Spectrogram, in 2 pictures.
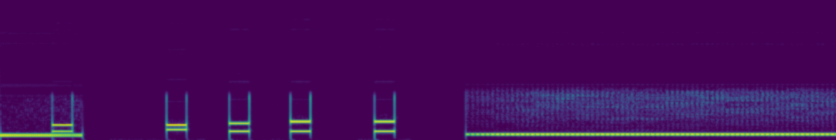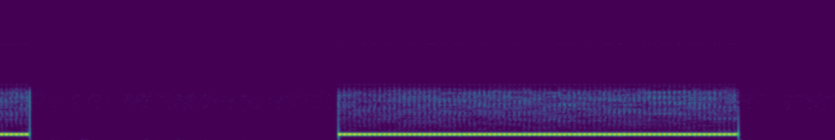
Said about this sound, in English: All right, here we go. I'm dialing the phone number.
